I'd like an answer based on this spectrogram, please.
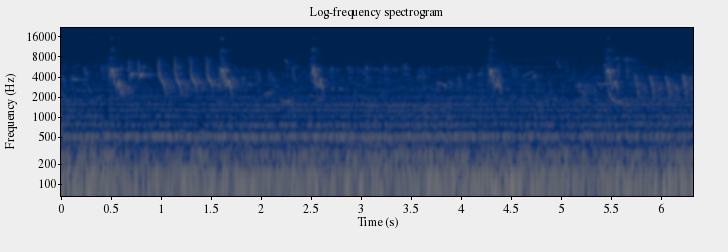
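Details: Morning buzzing of honey bees foraging among poppies covering a field, 29 May 2022; the even low hum is overlaid by rapid, high twittering bird calls in short bursts.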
